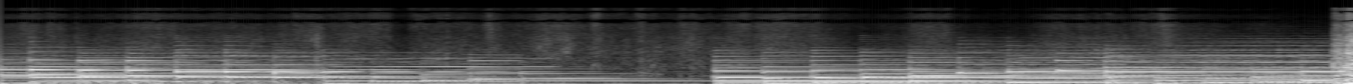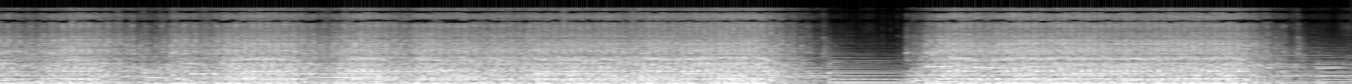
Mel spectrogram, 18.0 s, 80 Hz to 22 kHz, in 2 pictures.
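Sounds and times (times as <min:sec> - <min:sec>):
background music: 0:00.0 - 0:18.0
sewing machine stitching: 0:08.9 - 0:17.8.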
